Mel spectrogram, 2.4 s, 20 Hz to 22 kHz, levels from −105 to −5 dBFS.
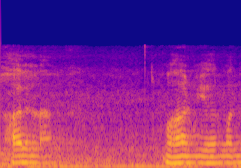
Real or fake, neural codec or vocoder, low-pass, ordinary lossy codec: fake; codec, 16 kHz, 16 kbps, FreqCodec, smaller model; 7.2 kHz; none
